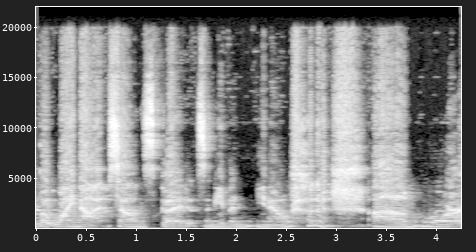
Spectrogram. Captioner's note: laughs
